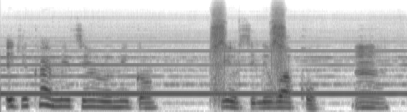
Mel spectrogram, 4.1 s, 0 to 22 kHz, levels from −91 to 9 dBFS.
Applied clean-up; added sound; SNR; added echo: none; Wind instrument, woodwind instrument + Respiratory sounds; 1 dB; none.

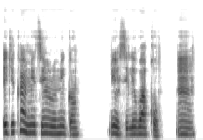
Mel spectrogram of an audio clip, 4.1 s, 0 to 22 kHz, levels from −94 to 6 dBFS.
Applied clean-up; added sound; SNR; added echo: none; none; none; none.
